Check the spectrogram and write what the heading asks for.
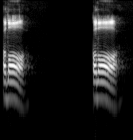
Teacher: ujung lidah mengarah ke punggung sedikit kemudian terangkat ke langit-langit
